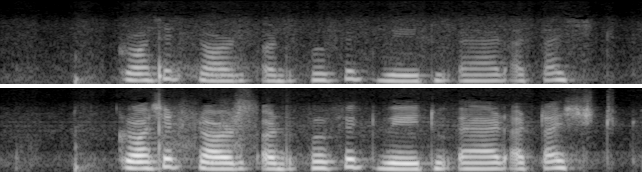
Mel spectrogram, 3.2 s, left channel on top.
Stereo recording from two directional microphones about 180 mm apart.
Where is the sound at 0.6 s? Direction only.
15° right (ahead or behind).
